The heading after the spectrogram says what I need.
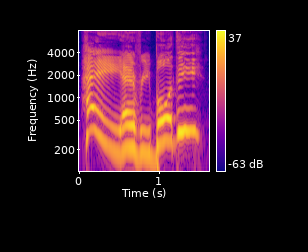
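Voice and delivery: "everybody" with "every" drawn out loud and high; stretched every. Shown as a demonstration. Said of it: "Like, every".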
